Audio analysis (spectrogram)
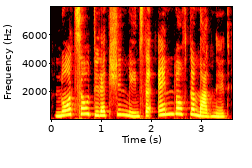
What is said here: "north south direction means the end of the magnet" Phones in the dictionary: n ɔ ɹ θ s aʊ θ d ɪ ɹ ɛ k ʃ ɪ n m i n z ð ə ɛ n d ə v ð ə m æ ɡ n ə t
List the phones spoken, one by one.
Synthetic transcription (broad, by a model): n ɔ ɹ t s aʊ t d ɪ ɹ ɛ k ʃ ɪ n m i n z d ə ɛ n d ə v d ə m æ ɡ n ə t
